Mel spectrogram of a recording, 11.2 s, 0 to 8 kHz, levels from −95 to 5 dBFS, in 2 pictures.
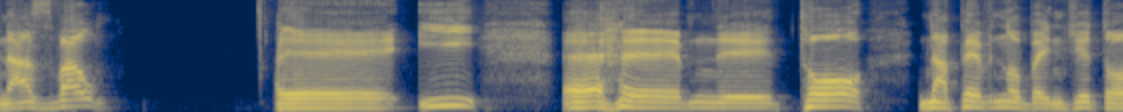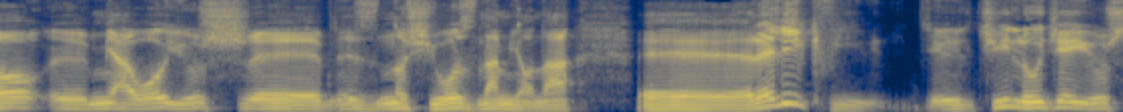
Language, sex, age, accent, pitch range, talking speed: Polish, male, 50-69, native, 110-135 Hz, 95 wpm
